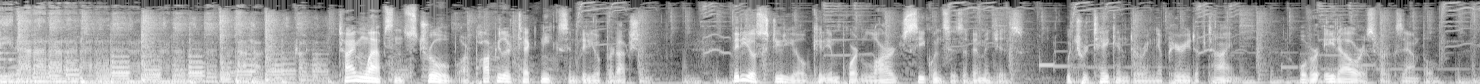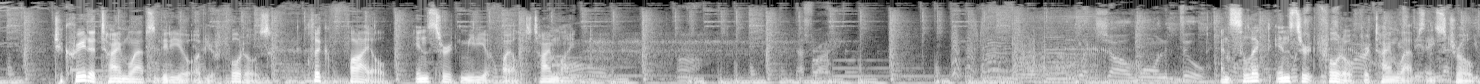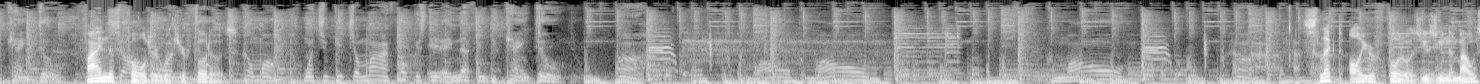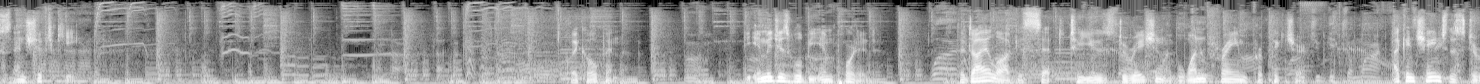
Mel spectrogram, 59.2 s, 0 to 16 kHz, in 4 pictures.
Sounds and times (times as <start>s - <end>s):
Music: 0.0s - 59.2s
Speech: 3.4s - 6.6s, 7.3s - 14.4s, 15.3s - 21.0s, 25.6s - 35.2s, 41.9s - 45.4s, 50.0s - 50.8s, 51.8s - 53.2s, 53.9s - 59.2s.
